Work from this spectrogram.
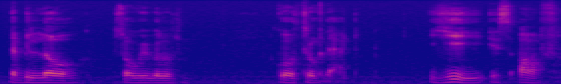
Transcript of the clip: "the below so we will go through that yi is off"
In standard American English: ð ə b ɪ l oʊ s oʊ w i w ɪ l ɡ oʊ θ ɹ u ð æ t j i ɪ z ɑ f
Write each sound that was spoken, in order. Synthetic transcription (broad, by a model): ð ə b ɪ l oʊ s oʊ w i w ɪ l ɡ oʊ t ɹ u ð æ t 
